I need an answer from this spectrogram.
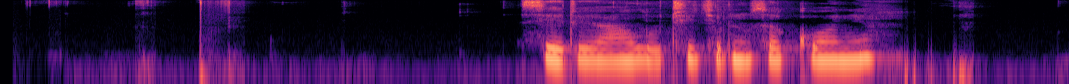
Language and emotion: Russian, neutral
